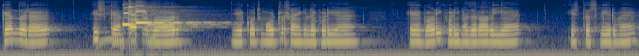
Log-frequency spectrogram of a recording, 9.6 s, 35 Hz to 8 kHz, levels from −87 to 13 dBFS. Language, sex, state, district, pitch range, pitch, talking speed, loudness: Hindi, male, Rajasthan, Bikaner, 145-150 Hz, 145 Hz, 140 wpm, -14 LUFS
